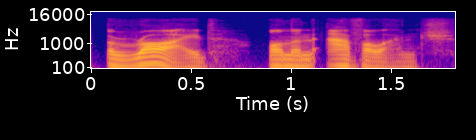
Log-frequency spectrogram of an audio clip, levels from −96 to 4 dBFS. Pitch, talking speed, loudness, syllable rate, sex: 105 Hz, 165 wpm, -18 LUFS, 5.7 syllables/s, male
